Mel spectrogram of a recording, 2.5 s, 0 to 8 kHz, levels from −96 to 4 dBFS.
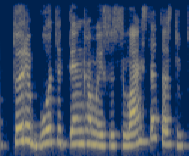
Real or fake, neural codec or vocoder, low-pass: fake; codec, 16 kHz, 8 kbps, FreqCodec, larger model; 7.2 kHz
